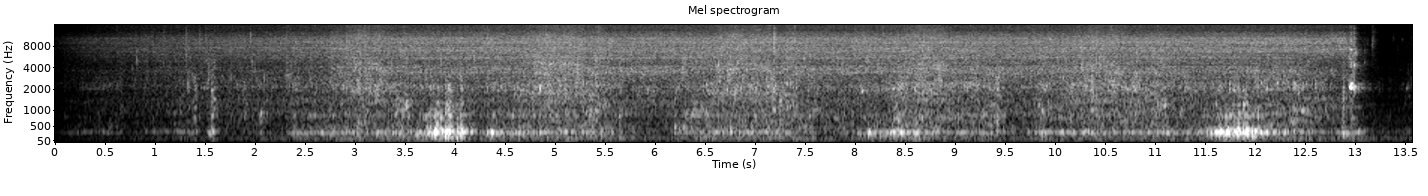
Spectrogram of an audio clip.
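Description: A faucet runs steadily into a washroom sink, a continuous broad hiss of flowing water with a few brief splashes and knocks, ending abruptly as the tap is shut off.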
